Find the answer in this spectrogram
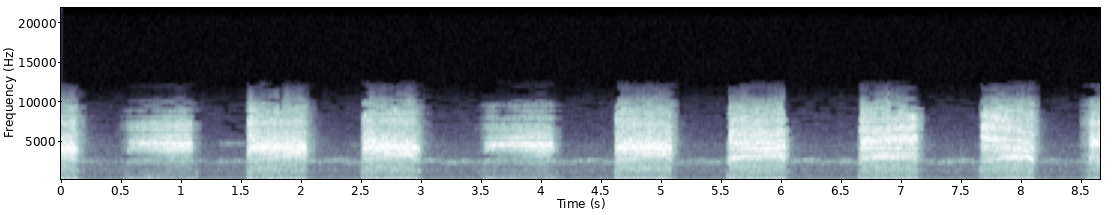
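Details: Repeated breathy screeching from Barn owl owlets during a prey drop at Starr Ranch, 2 April 2011, recorded on a nest camera: about eleven hissing bursts in quick succession, nearly one per second, some slightly weaker.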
